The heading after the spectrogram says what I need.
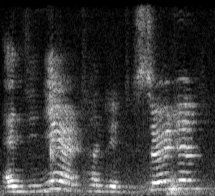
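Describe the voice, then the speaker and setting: Halting woman host, echoey and distant. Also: sits high, slight background noise. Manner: halting, with many fillers. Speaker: seminar host. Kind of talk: formal introduction. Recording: roomy sound from far off.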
